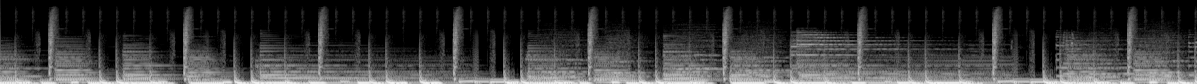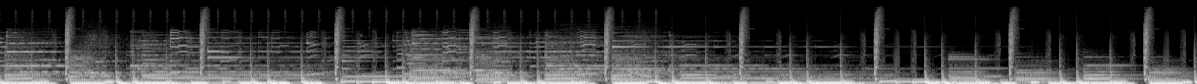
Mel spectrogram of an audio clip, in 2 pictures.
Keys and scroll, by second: 9.0 ctrl+k, 12.0 ctrl+z.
